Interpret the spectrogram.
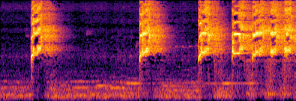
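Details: Lovebird from a clear-voiced tutor recording meant to prompt all kinds of lovebirds into long 'ngekek' chatter; three short, shrill, rasping bursts, the last two running close together, with quiet gaps between.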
